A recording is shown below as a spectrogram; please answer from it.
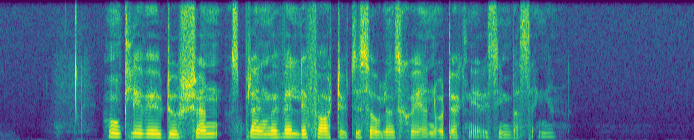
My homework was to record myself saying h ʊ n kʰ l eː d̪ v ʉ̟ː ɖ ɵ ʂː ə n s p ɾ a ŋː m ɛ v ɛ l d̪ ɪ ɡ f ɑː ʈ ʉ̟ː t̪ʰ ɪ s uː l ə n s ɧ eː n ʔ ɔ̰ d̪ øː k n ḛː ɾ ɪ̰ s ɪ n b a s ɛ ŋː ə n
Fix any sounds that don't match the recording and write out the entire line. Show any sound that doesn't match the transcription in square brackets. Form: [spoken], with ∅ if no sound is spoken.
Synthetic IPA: h ʊ n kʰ l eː [∅] v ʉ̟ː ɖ ɵ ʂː ə n s p ɾ a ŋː m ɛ v ɛ l d̪ ɪ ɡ f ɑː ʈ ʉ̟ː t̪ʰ ɪ s uː l ə n s ɧ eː n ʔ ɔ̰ d̪ øː k n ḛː ɾ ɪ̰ s ɪ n b a s ɛ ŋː ə n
